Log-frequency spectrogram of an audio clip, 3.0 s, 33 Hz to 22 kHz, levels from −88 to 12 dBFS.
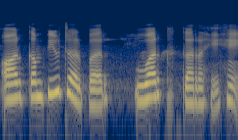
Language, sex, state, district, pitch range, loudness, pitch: Hindi, female, Madhya Pradesh, Dhar, 190-250 Hz, -17 LUFS, 225 Hz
